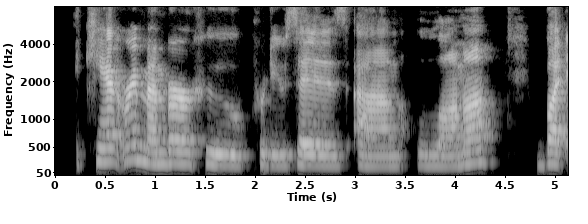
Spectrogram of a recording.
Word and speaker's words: LLaMA: I can't remember who produces llama, but it is pronounced the same as the animal llama.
